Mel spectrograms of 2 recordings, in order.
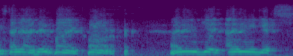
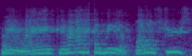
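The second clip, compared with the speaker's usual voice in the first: heavy put-on broad Midwestern American accent, slow and high; 9 semitones higher than usual. Joking about an american trying to fit in by ordering a foster's: super midwestern accent. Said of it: "super middle Midwestern accent".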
